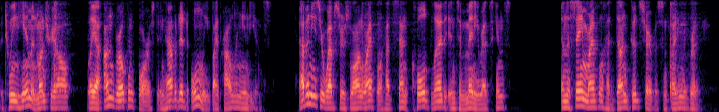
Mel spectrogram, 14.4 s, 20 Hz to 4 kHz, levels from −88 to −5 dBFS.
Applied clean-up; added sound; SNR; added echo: neural mask model RNNoise.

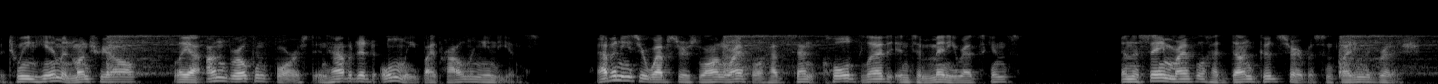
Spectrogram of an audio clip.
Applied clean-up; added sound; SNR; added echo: none; Crash cymbal; 18 dB; none.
